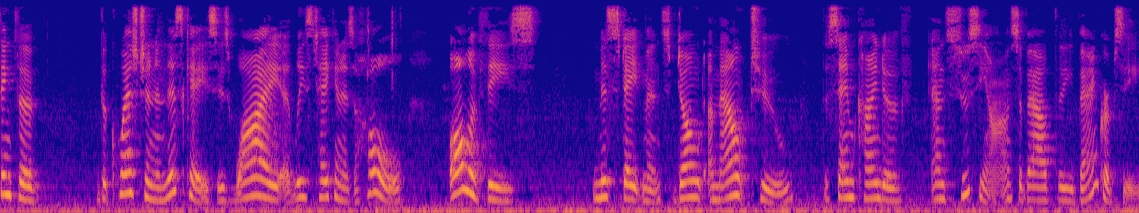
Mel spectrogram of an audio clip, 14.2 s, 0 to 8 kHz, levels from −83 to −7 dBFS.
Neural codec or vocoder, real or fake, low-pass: none; real; 7.2 kHz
